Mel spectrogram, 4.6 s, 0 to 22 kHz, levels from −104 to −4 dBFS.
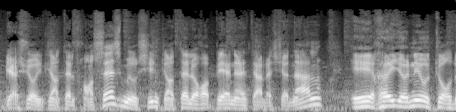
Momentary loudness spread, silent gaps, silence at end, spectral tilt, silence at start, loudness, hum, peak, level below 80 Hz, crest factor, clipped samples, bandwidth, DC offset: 8 LU; none; 0 s; -6.5 dB/octave; 0 s; -16 LUFS; none; -2 dBFS; -42 dBFS; 14 dB; under 0.1%; 15 kHz; under 0.1%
